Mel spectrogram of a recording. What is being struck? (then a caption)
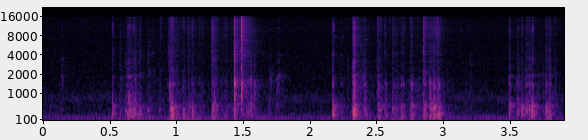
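Soap shavings. A bare hand presses and crushes a loose pile of dry, brittle green and white soap shavings with its fingertips on a white table surface. It makes a series of short, dry crunching and crumbling crackles with quick bright clicks, separated by brief quiet gaps.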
